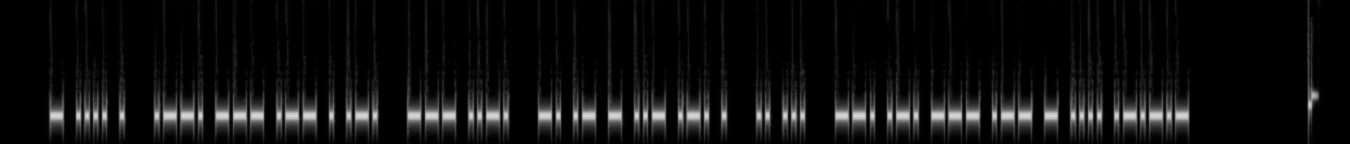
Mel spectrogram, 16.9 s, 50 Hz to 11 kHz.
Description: Morse code, heard as a keyed tone, about 22 wpm, 700 Hz. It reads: THE POWER OF NATURE IS GROWTH.
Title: Sentences from Top 1000 Words - Review Part 5 - 22wpm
